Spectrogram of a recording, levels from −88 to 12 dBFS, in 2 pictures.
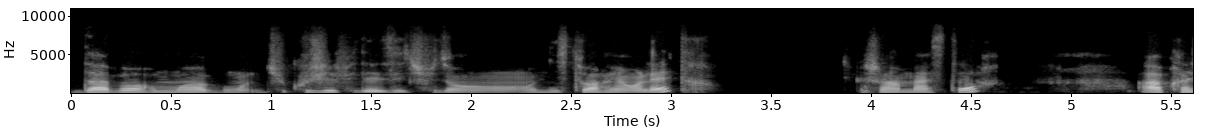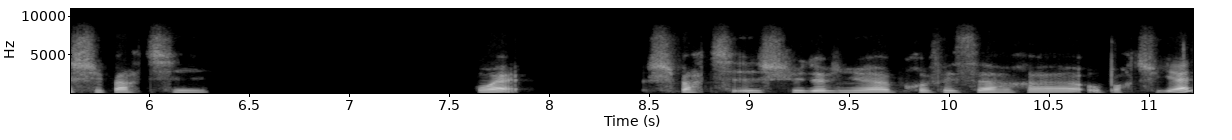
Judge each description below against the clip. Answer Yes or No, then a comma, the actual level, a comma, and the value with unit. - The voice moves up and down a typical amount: No, narrow, 2.3 semitones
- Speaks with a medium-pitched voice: Yes, medium, 180 Hz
